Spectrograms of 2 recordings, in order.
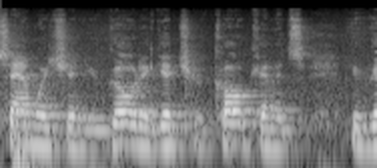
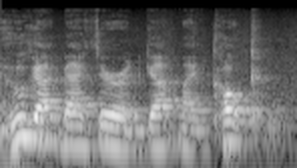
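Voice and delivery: ordinary talk

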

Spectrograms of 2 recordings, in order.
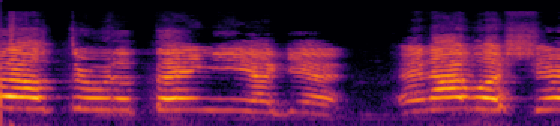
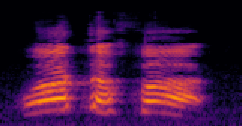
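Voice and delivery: plain, self-assured delivery. Reacting in the middle of a murder game round: blunt, confident cursing. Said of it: "you said that so confident".

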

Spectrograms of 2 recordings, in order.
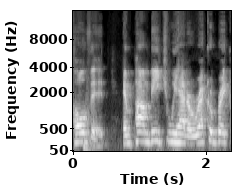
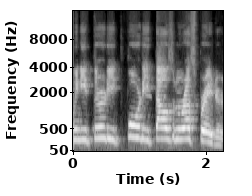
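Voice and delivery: mock screaming, pitched much higher; 6 semitones higher than usual. Speaker retelling what another man was screaming: retelling a scream. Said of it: "He's screaming".

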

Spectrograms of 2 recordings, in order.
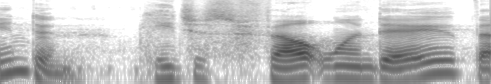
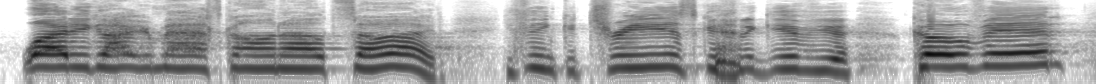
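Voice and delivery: shrieked, shrill yell, very high and very loud; 11 semitones higher, 16 dB louder than usual. Recounting what a lady at an outdoor bar yelled as you walked by, imitating her yell. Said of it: "this lady yells".

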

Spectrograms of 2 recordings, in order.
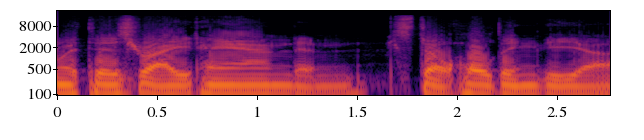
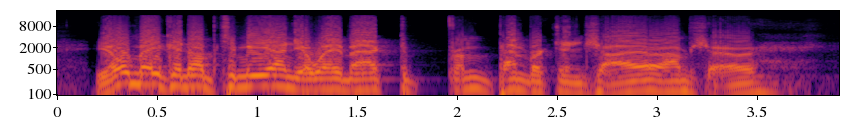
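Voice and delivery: put-on old person voice, higher pitch; 6 semitones higher than usual. In a role-playing game, voicing the innkeeper to a departing player: old innkeeper voice. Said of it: "and there's an old innkeeper here. His name is [name]".

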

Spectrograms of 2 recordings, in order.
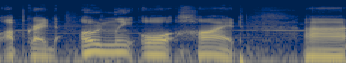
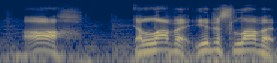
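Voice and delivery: mocking, ironic, pitched-up sarcastic tone; 7 semitones higher than usual. Reading game update notes aloud to viewers, the speaker is sarcastic. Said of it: "you guys know I'm being sarcastic about that".

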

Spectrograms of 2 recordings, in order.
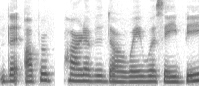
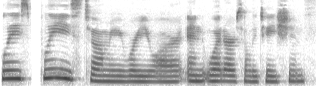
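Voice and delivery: ordinary delivery

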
